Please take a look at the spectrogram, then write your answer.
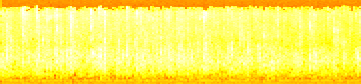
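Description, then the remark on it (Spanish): An audience applauds, with dense, steady clapping from many hands sustained throughout at a fairly quiet, even level over a low constant hum, with no one talking. “Denle un aplauso.”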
